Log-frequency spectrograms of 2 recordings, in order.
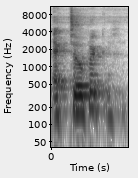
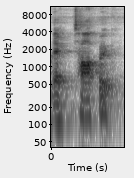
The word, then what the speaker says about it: ectopic: microscope some other things an ectopic or ectopic pregnancy i've heard pronounced both ways is when the blastocyst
